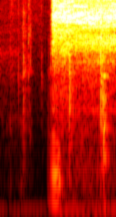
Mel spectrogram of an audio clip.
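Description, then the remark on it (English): After a brief quiet moment of faint clicks, a sudden loud, bright hiss bursts out and holds steady, like gas rushing from a drink bottle as its cap is twisted open. “Did you hear that hiss?”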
